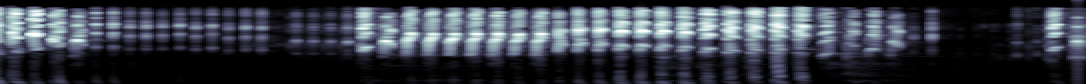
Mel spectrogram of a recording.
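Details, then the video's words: Labet in 'ngetik ngekek' fighter mode calling a rival: loud, fast ticking runs, pausing briefly, then resuming as a long, dense, high chatter before a short break and one more burst. "LABET memanggil lawan | ngetik ngekek fighter GACOR"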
